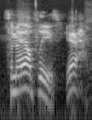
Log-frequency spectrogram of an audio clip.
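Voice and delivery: high, loud, overeager order; forced casual cover. Acted. Ordering ale to change the subject, forced casual cover. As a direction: pipe up loudly to cover.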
